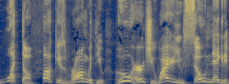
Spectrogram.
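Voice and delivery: mock animated, worked-up, high, swooping angry shout. Recounting confronting a negative person: retelling an angry shout. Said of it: "I fucking get animated and I start shouting".

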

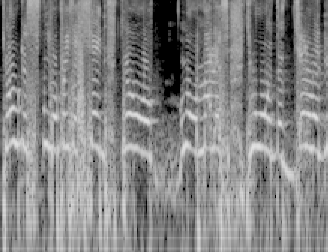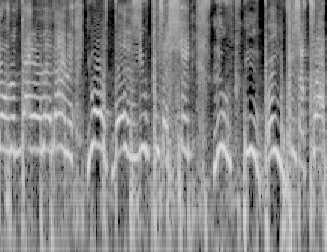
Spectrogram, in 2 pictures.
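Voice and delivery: very high-pitched, shrill yelled tirade. Retelling a good cop, bad cop interrogation scene: imitating Munch yelling. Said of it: "Munch was yelling at people saying".

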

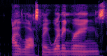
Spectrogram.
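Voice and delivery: ordinary delivery

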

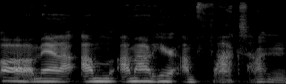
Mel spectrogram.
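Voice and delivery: put-on stumbling drunk man's voice, loud, slow and rambling. Retelling a comic scene, voicing a man who seems drunk: imitating a drunk man. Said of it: "he seems like he's drunk and he's like".

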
